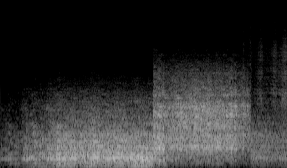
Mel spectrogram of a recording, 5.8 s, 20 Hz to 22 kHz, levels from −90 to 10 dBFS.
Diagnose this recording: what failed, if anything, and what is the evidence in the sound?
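Sample-format conversion failed: from 3.06 to 5.00 s the audio is read two samples at a time (double speed), an octave higher.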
